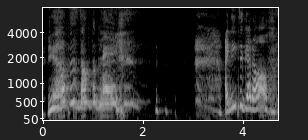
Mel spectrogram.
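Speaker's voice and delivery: high, loud, half-laughing panic; dramatic panicked plea. Retold or imitated. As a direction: beg the crew in a laughing frenzy. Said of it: "that was so dramatic".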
